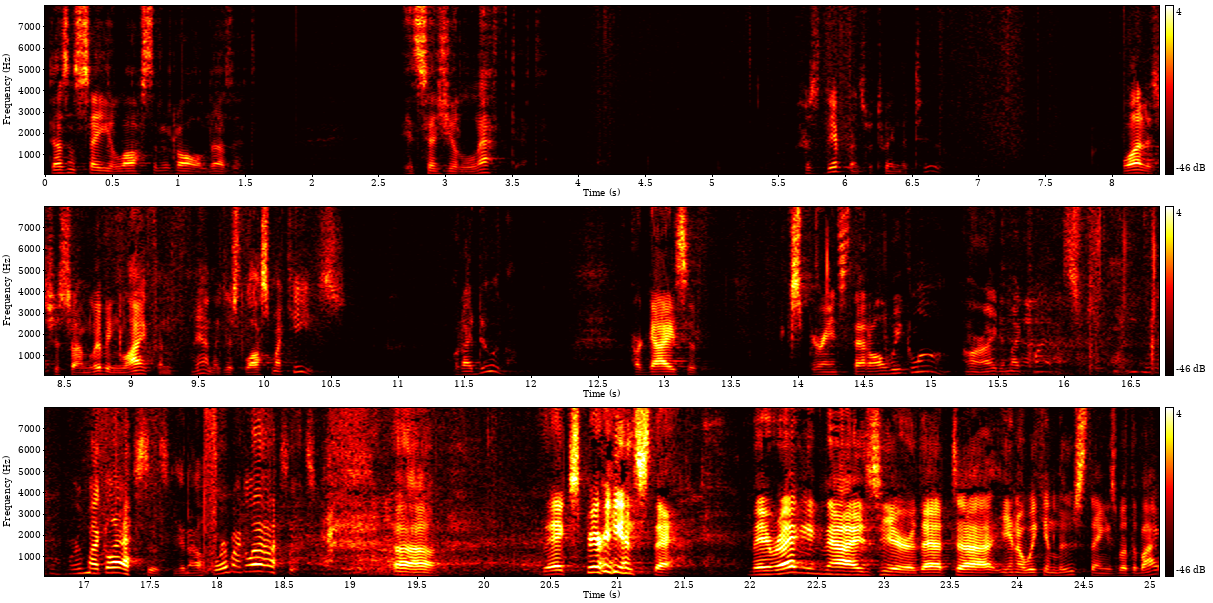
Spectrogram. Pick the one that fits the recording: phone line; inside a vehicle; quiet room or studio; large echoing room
large echoing room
